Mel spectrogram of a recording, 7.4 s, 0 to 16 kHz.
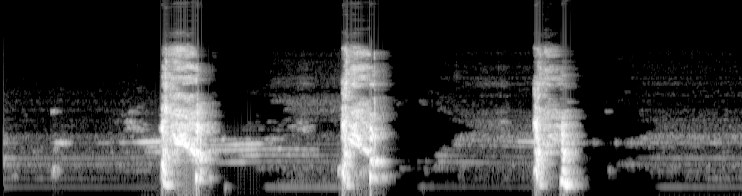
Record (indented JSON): {
  "three_cough_length": "7.4 s",
  "three_cough_amplitude": 29648,
  "three_cough_signal_mean_std_ratio": 0.34,
  "survey_phase": "alpha (2021-03-01 to 2021-08-12)",
  "age": "65+",
  "gender": "Male",
  "wearing_mask": "No",
  "symptom_none": true,
  "smoker_status": "Never smoked",
  "respiratory_condition_asthma": false,
  "respiratory_condition_other": false,
  "recruitment_source": "REACT",
  "submission_delay": "2 days",
  "covid_test_result": "Negative",
  "covid_test_method": "RT-qPCR"
}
